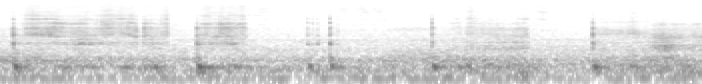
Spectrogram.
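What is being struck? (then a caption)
Cardboard case lid. A wooden stick and long nails scratch and rub across the floral-printed cardboard lid of a cardboard suitcase box, making a steady dry rasping. Several sharper knocks stand out over a low, hollow rumble.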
